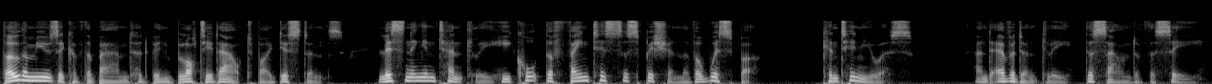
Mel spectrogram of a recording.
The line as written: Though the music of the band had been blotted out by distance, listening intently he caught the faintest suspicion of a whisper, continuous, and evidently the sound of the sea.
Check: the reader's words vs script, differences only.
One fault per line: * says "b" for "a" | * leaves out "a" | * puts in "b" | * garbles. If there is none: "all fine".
all fine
